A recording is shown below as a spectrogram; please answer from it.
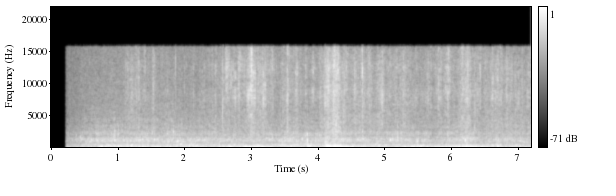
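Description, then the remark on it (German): The Rio Grande rushes and burbles steadily through a narrow bed at the bottom of a gorge cut up to 200 meters deep into rock in northeastern New Mexico, a continuous broad wash of flowing water with small splashy fluctuations, even in loudness throughout, with no voices. “Unten fließt der Rio Grande in einem schmalen Bett.”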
